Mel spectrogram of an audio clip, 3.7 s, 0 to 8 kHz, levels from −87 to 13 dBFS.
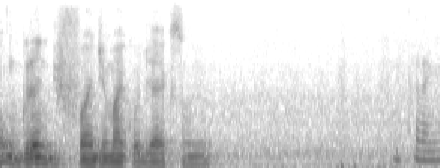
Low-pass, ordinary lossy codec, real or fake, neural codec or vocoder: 7.2 kHz; Opus, 32 kbps; real; none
